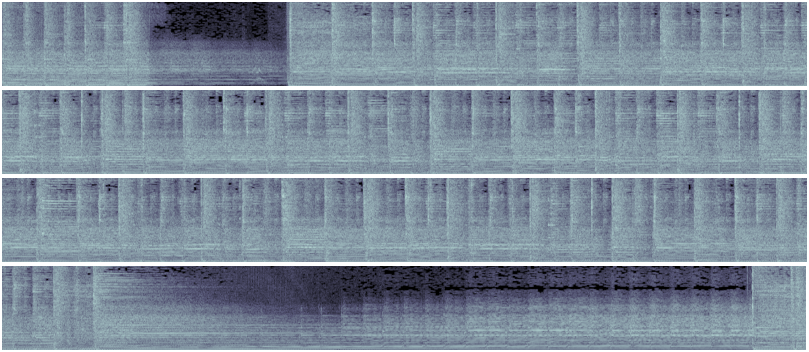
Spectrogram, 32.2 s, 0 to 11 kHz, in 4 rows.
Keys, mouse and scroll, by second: 7.0 click, 11.7-12.0 scroll up 1, 14.5 Left, 16.8 alt+scroll down 1, 17.4 alt+scroll down 1, 18.6 click, 22.5 Left, 23.1 Left, 25.0 click, 26.7 Return, 27.5 scroll up 1, 28.3 scroll up 1, 28.4 click, 30.3-30.6 scroll down 1.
